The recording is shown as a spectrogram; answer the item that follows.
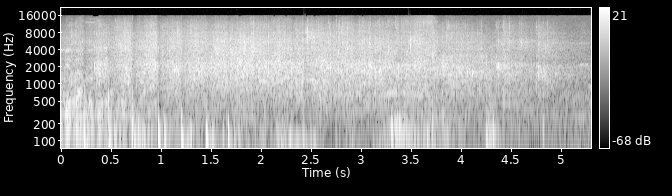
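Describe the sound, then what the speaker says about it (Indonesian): An audience at a school assembly applauds its teachers with loud, sustained clapping and some crowd noise, tapering off toward the end. "Tepuk tangan untuk guru-guru kita."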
